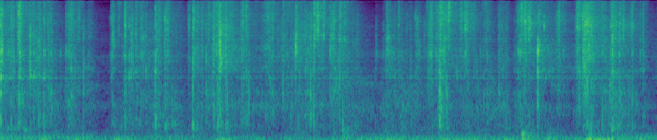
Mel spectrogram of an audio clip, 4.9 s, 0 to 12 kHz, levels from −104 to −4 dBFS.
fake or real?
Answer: fake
